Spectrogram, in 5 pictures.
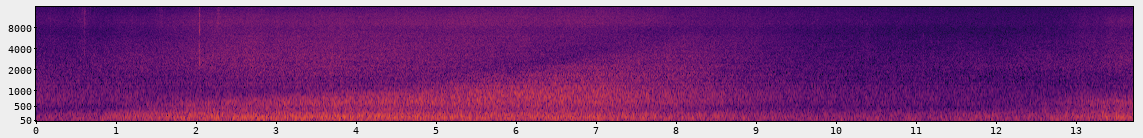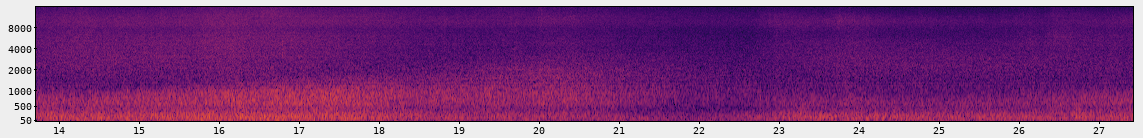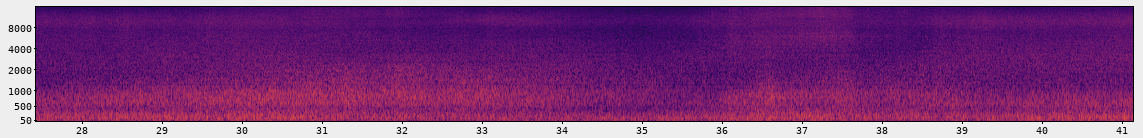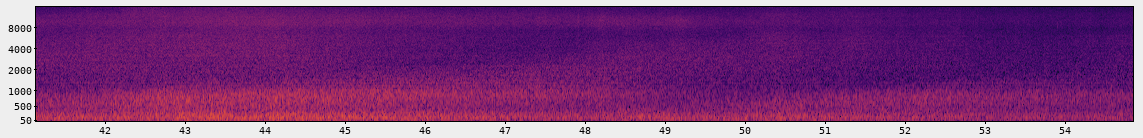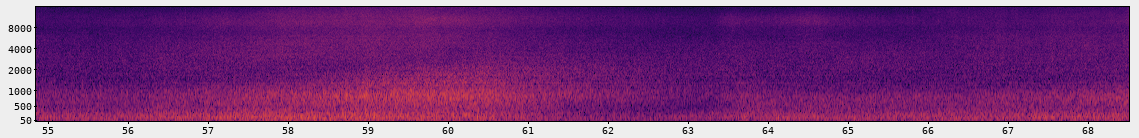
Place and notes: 大鳥, 大武鄉南迴公路 Dawu Township - on the beach
on the beach, Sound of the waves, Wind
Zoom H2N MS+ XY
Dawu Township, Taitung County, Taiwan, 23 March 2018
